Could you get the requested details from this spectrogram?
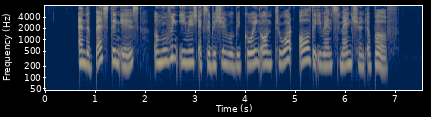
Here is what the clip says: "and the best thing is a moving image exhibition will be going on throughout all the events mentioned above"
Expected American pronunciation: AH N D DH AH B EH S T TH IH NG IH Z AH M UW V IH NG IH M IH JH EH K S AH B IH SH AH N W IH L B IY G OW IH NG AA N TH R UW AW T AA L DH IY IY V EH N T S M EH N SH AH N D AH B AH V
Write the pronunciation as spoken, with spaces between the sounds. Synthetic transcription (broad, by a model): AH N D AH B EH S T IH NG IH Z AH M UW V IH NG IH M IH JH EH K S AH B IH SH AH N W IH L B IY G OW IH NG AA N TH R UW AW T AA L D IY IY V EH N T S M EH N SH AH N D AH B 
